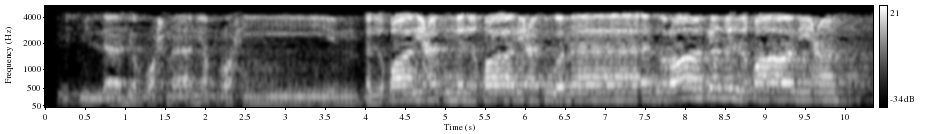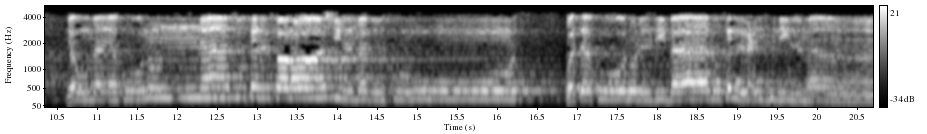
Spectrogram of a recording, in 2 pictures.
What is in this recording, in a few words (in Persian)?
ترتیل سوره قارعه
